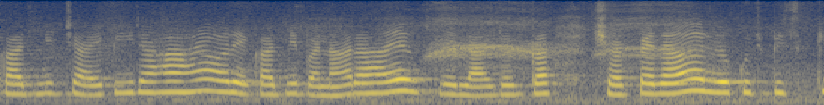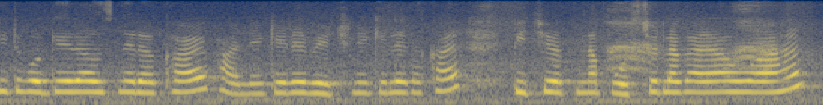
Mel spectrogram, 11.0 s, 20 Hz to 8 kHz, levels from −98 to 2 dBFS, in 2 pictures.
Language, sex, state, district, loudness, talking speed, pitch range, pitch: Hindi, female, Bihar, Bhagalpur, -16 LUFS, 225 wpm, 250-290 Hz, 275 Hz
